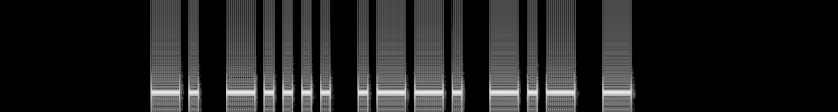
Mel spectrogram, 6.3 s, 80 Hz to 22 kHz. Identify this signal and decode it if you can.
Morse code, heard as a keyed tone, about 17 wpm, 700 Hz. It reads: N6PKT
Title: NA SOTA Chaser Callsigns 17wpm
